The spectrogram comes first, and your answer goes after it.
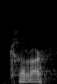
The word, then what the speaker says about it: Qatar: Some people, we don't pronounce it very well in English, but Qatar.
